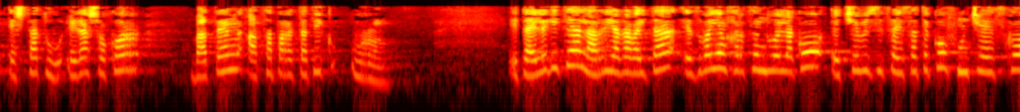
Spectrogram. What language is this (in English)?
Basque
